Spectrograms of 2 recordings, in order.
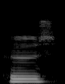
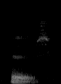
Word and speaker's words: whose: ownership whose flowers ownership whose last name will the bride use relationship don't confuse who's with who's these words are pronounced the same way they sound exactly the same who's whose but WH o apostrophe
